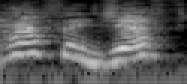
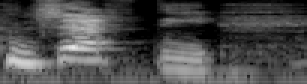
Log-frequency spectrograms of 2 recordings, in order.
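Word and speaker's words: Jephte: Was it Hefe? Jeffy? That's how you say his name. I'm sorry. Jeffy.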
